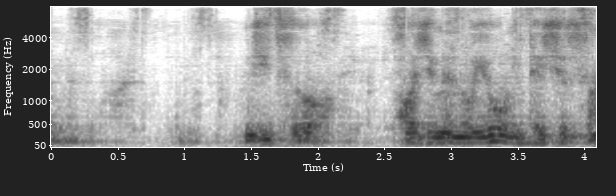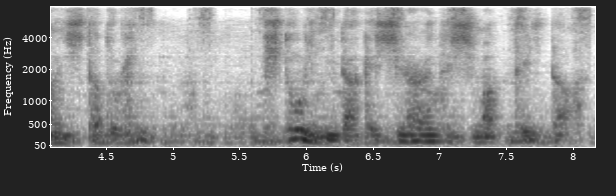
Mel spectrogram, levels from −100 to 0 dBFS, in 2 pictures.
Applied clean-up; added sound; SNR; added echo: neural separator model SepFormer DNS4.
